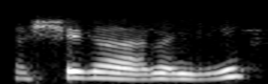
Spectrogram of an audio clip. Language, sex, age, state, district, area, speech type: Punjabi, female, 30-45, Punjab, Gurdaspur, rural, conversation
